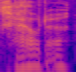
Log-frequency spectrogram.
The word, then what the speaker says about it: Gouda: And there were even local representatives of this movement in Delft and what we call Gouda, which is pronounced Gouda.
